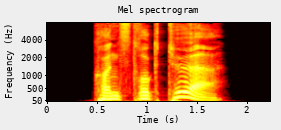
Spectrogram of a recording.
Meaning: designer, draftsman
- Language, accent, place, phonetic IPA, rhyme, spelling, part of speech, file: German, Germany, Berlin, [kɔnstʁʊkˈtøːɐ̯], -øːɐ̯, Konstrukteur, noun, De-Konstrukteur.ogg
